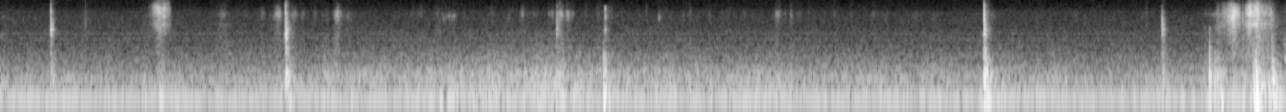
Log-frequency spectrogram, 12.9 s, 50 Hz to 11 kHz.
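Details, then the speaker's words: Home server in Fractal Node 304 case, AMD 200GE, EVGA 550W PSU, three 2TB 5900rpm Seagate drives, fan controller on middle setting, in a closet: initial fan burst quiets to a low hum with hard drive seek ticks; normal idle. "Let's power it on. That's the initial fan. Now you hear it quiets down. And now basically you can't hear it anymore."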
